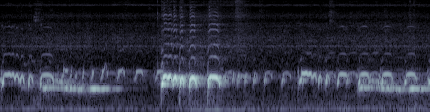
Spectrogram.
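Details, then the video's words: Zebra dove, local type, singing as a lure for other doves; a fast chain of looping coos alternating between higher and lower pitches, broken by one loud stuttering burst in the middle. "Suara Pancingan Burung Perkutut Pikat Paling Bagus Supaya Bunyi"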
